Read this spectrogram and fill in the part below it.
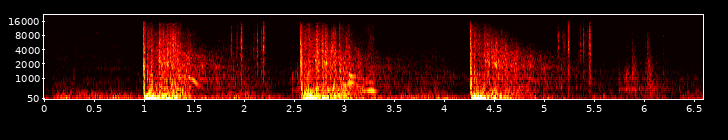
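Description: A rifle fires single shots that echo outdoors.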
